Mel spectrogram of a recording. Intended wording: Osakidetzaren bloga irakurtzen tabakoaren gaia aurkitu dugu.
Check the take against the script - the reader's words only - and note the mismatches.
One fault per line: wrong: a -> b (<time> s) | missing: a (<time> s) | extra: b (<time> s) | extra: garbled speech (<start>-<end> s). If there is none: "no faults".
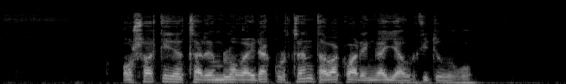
no faults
